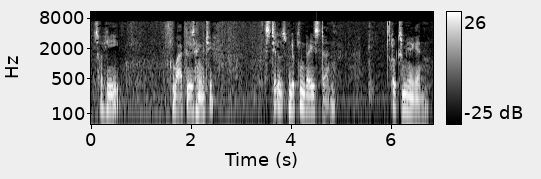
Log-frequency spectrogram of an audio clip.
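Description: A man with a bassy low voice, telling a personal story in a casual, earnest way, often halting and repeating words. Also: steady tone, creaky. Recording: dull lo-fi sound with faint noise.

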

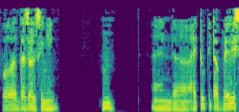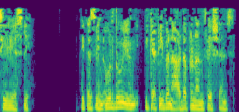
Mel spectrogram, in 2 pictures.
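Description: A man's voice: lowish voice, steady tone, unhurried, long pauses, husky, no room sound. A man whose first language is Nepali, a singer recounting stories in an earnest, devotional interview, now and then singing a line. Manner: earnest storytelling, breaks into sung lines. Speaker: singer and guest. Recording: slightly dull with faint music.

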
